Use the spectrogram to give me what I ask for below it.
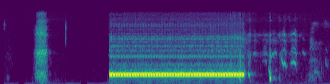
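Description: A telephone ringtone on an outgoing call: one steady, loud electronic tone holding for about two seconds, preceded by a brief noise and followed by a few faint, short sounds.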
